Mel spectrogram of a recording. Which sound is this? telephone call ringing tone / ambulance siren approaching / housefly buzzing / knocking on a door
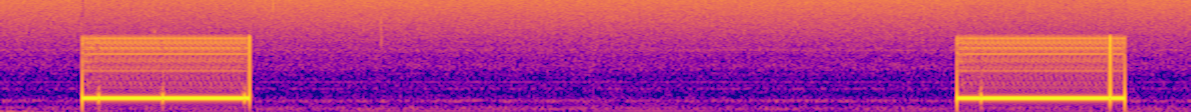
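telephone call ringing tone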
